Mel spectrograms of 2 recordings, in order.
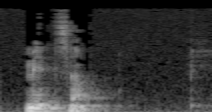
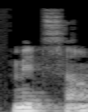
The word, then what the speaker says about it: médecin: très souvent se prononcer médecin. Quasiment systématiquement en réalité pour ce mot médecin. Voilà, on a supprimé le e.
